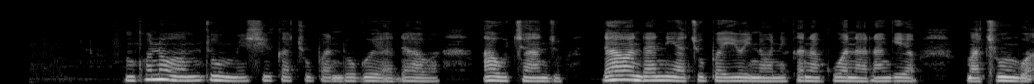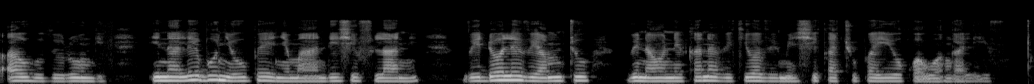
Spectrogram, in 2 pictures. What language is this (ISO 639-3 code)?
swa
